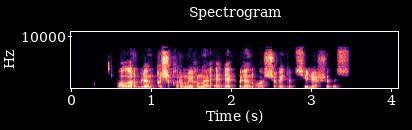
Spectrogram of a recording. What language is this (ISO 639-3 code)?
tat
